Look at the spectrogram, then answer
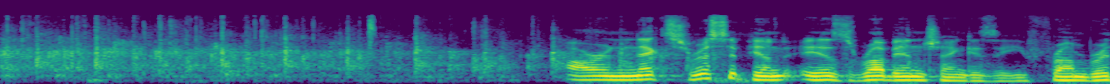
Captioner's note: applause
